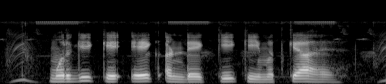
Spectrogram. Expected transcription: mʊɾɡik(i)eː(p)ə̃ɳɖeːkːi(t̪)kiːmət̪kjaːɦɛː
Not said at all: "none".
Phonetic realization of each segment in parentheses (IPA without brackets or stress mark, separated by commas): e, k, none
